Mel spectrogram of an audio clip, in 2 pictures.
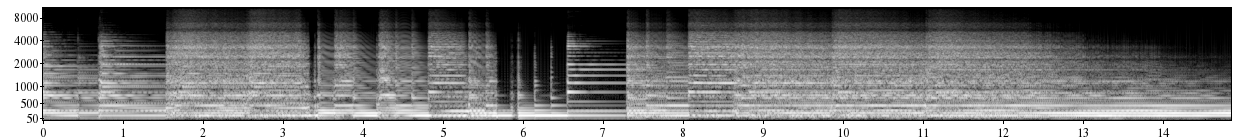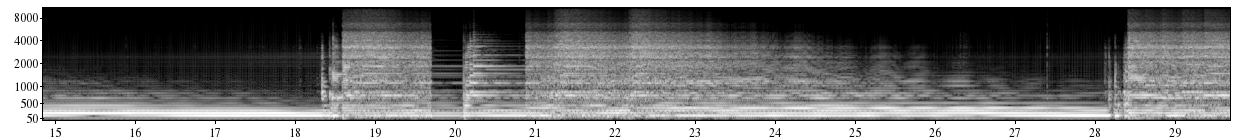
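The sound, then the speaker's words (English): Electric guitar played through overdrive and other effects with plenty of drive, alone and with no voices. Sustained, distorted chords ring out and slowly fade, then loud strummed playing starts again. “I'll check to see if it sounds tonally similar to the way the guitar just sounds on its own.”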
